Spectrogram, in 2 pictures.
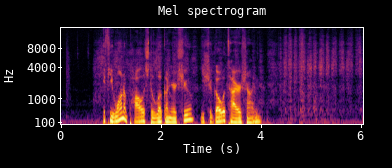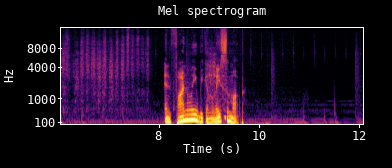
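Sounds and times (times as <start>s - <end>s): cloth wiping leather: 0.6s - 2.7s, 3.4s - 7.8s, 8.8s - 9.6s.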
